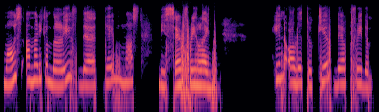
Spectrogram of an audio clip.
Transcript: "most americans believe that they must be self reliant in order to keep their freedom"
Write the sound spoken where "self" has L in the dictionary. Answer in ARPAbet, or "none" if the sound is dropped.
none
